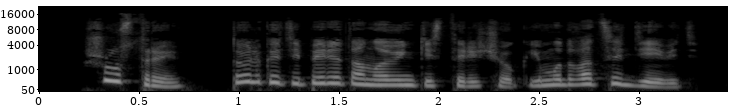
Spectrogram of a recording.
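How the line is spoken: Laughing. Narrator (Russian): засмеялся Володька

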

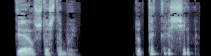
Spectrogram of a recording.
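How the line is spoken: Sob. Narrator (Russian): она всхлипнула

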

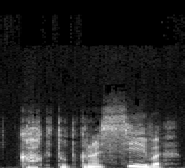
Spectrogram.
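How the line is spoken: Excited exclamation. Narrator (Russian): воскликнула она, возбужденно

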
